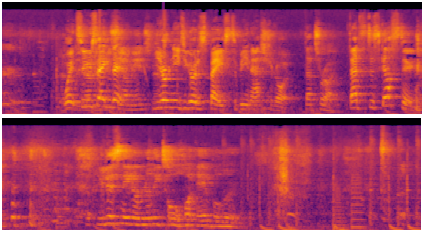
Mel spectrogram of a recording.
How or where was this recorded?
live audience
